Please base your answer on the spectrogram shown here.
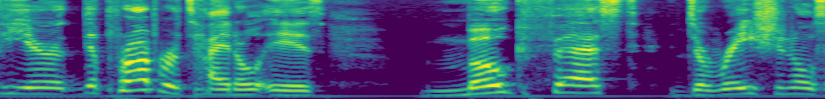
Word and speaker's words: Moogfest: Actually, it's pronounced Moogfest. Huh. Alright then. Learn something new every day. Wait, does that mean I've been saying it wrong for like 5 fucking years? Don't worry, I did too, but then I learned about Dr. Robert Moog, and, well, the rest is history.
